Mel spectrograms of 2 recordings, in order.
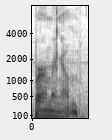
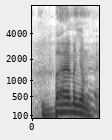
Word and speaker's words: Birmingham: do shows was like Birmingham. Birmingham. Yeah. Or as I... Birmingham? The only... The joke, there when you just pronounce it like an American would, you're like Birmingham.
